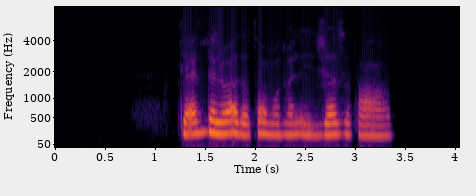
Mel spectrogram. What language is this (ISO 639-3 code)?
ara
